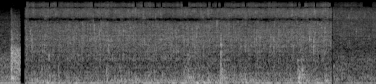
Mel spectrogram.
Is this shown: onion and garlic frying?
yes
